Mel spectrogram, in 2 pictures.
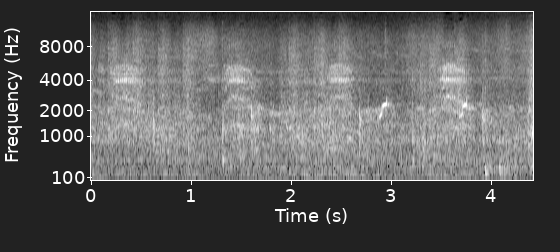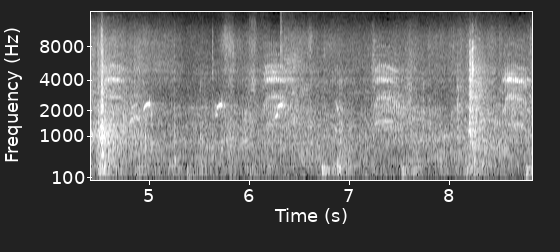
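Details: A black-winged stilt at Slimbridge WWT, Gloucestershire, on 23 April 2017 gives sharp, high yapping notes roughly every second, with a few thin chirps and faint outdoor background.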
